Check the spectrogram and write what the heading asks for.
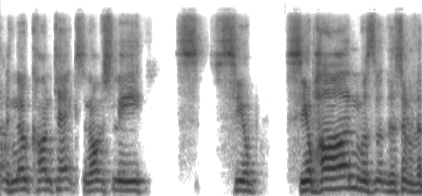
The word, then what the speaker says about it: Siobhan: And then so I said, no, it's Siobhan. It's like, that's not Siobhan. I don't spell well, and I wouldn't even spell it that way.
